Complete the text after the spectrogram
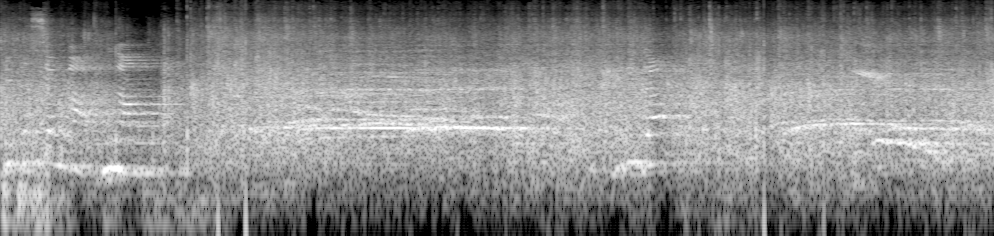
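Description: A large choir of young voices sings together, echoing in a hall.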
